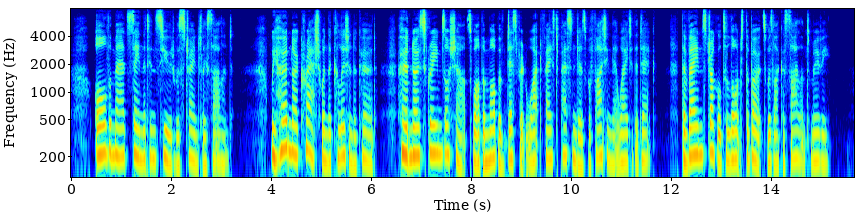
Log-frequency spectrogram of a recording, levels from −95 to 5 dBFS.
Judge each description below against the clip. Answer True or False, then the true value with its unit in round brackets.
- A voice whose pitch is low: False (190 Hz)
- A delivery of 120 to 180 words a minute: False (190 wpm)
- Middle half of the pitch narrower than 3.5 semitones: True (3.0 semitones)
